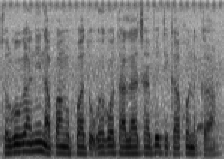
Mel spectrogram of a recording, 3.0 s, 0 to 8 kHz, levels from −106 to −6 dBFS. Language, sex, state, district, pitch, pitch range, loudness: Garo, male, Meghalaya, West Garo Hills, 125 Hz, 120-130 Hz, -15 LUFS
